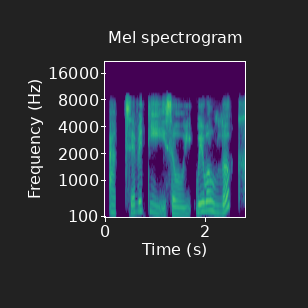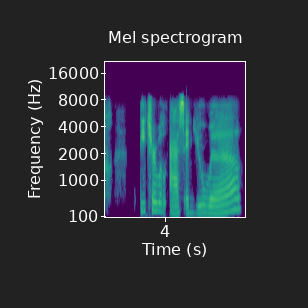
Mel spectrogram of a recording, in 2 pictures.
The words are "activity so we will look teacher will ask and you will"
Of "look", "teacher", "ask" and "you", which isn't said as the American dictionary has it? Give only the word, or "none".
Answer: ask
